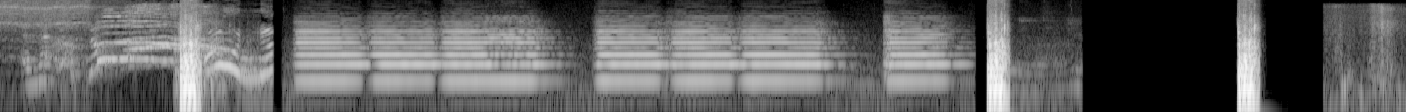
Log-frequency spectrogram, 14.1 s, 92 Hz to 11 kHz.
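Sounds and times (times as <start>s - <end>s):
violin bowing single note: 2.9s - 9.8s.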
